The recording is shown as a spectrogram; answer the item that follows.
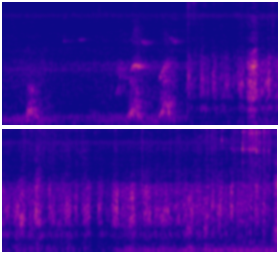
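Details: Nearly seven-month-old Cattle Dog / Great Pyrenees mix puppy in hot Texas weather, with a few soft sounds early on, then steady, rapid, breathy panting for several seconds, with some faint speech in the background.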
